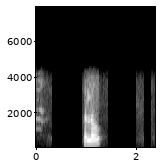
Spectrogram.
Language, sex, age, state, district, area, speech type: Santali, female, 30-45, West Bengal, Bankura, rural, conversation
